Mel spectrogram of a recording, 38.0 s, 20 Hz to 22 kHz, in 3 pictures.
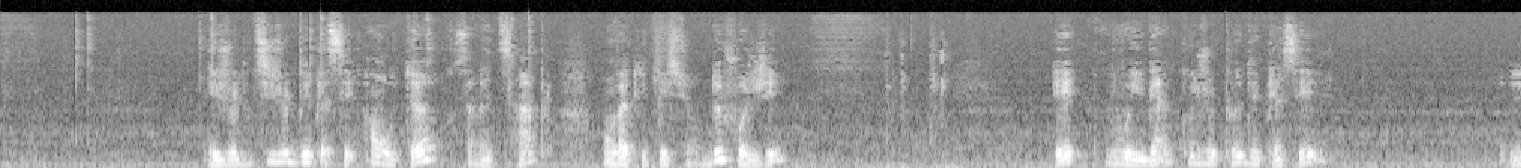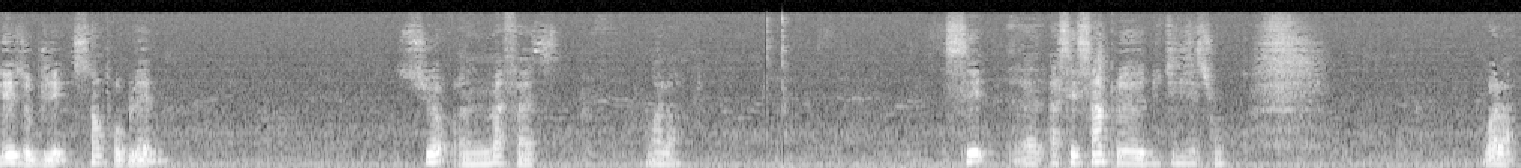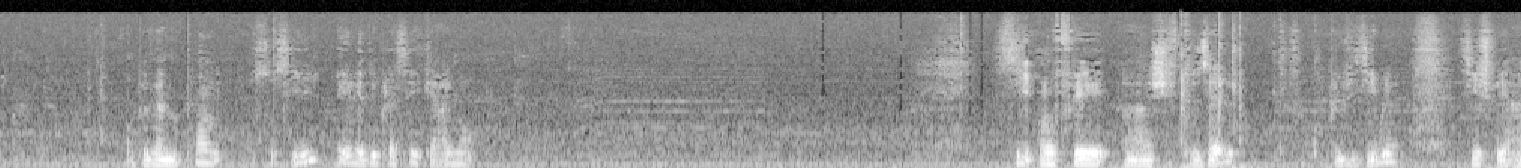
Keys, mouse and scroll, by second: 7.5 g, 21.3-22.7 middle drag, 24.1-25.9 middle drag, 27.7-29.5 drag, 35.7 shift+z.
